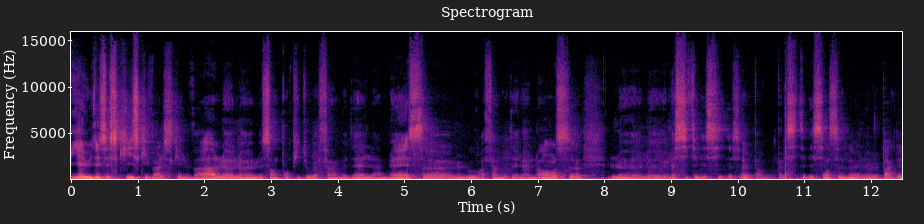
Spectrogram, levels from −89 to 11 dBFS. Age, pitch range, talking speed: 50-69, 95-135 Hz, 180 wpm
